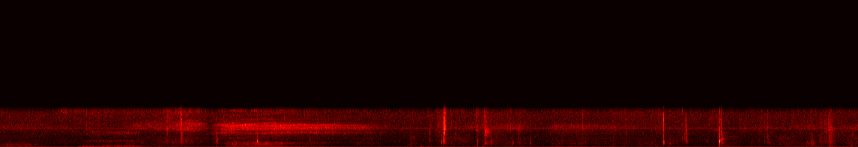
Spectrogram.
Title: snoring girls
